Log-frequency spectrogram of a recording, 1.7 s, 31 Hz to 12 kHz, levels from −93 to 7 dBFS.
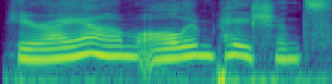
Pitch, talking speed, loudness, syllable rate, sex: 215 Hz, 180 wpm, -14 LUFS, 5.7 syllables/s, female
